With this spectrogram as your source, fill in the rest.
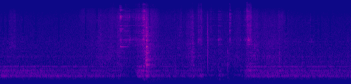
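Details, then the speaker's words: Pellet stove blower motor being replaced, spun by hand with the side panel off: a dry, gritty rasping hum with knocks between spins as its bearing fails. "the bearing's going out in it"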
